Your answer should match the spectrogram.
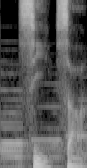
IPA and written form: ˈseːsar (Caesar)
